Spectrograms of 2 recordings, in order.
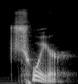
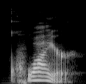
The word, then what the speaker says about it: choir: word is not pronounced choyer it's pronounced choir very different than how it looks so the CH makes the C sound like the letter K CK then we use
